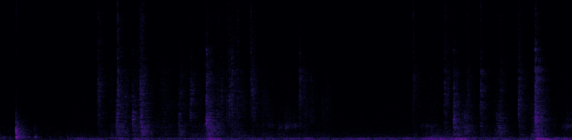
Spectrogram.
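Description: Faint scratching and tapping from an English Cocker Spaniel puppy, a string of small clicks and scrapes.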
